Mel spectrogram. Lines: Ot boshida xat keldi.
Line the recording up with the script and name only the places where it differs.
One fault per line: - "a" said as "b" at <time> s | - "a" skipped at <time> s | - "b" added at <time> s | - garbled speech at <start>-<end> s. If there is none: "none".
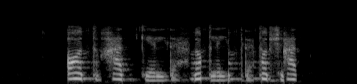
- "boshida" skipped at 1.0 s
- garbled speech at 1.9-3.0 s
